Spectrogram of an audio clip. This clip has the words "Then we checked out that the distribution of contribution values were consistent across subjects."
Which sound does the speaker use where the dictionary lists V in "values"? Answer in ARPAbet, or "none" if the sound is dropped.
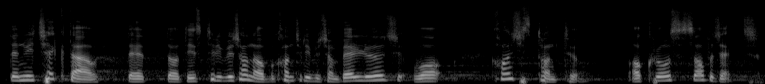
B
